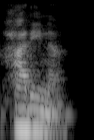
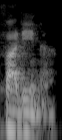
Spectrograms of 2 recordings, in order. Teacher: the speakers of these languages pronounce these Latin words by replacing the F with an aspirated sound, no? Harina, instead of farina.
